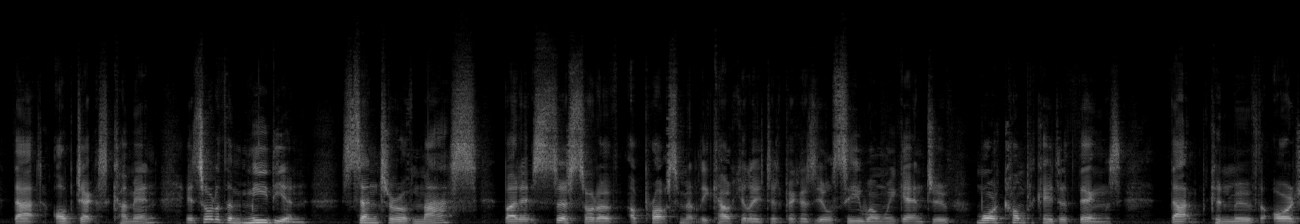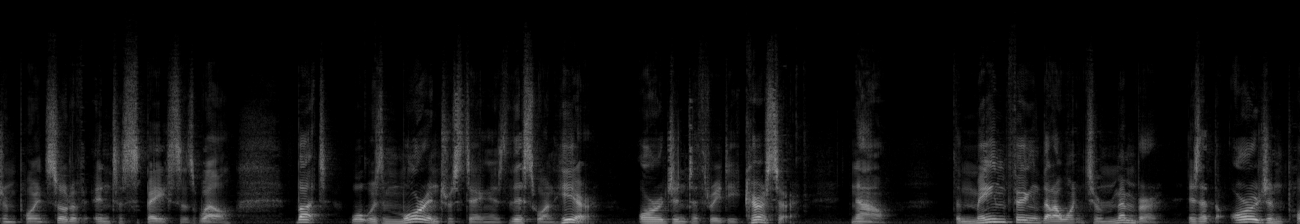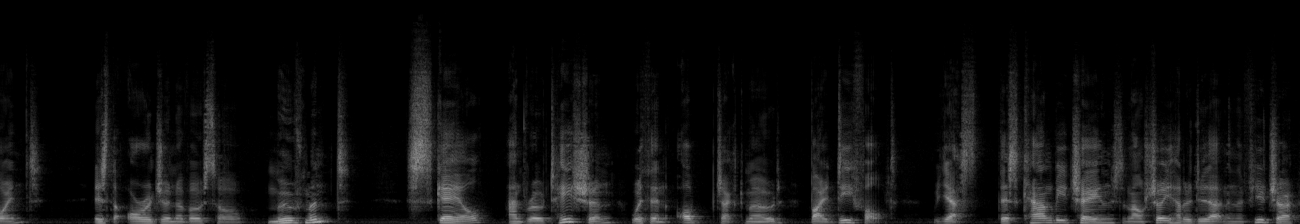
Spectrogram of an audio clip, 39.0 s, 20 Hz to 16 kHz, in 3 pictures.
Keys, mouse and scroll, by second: 4.7 middle click, 16.7 right click, 22.6 right click, 22.6 middle click.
